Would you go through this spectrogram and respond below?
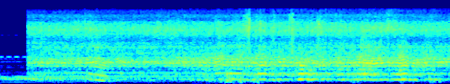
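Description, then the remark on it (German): A steady, dense buzzing of many bees fills an exhibition space at the Kunsthalle Basel, continuous, with slight swells in loudness and no voices. “Es summt, nicht als Effekt, nicht als Kulisse, sondern als Zustand.”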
